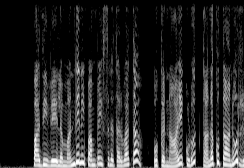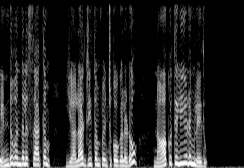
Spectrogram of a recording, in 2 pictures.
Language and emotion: Telugu, disgusted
